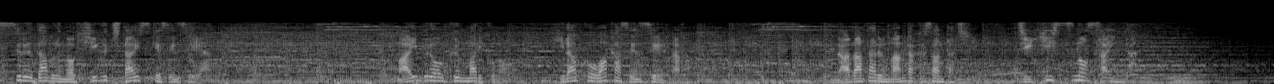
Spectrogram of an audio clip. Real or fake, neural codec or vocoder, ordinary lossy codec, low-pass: fake; vocoder, 22.05 kHz, 80 mel bands, Vocos; none; 7.2 kHz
